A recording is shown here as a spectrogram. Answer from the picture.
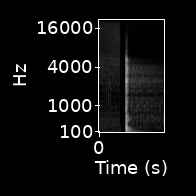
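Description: A single sharp percussive hit rings out after a faint low hum, followed by a smooth reverb tail that fades over about half a second, with a low tone lingering longest.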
